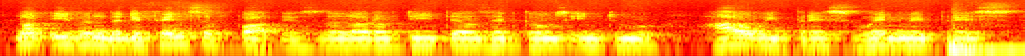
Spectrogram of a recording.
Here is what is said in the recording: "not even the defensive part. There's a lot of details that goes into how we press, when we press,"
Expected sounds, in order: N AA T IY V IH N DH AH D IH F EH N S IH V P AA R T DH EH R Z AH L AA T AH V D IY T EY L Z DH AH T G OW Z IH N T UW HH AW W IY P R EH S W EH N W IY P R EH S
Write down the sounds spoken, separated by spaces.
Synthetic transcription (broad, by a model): N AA T IY V IH N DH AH D IH F EH N S IH V P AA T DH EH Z AH L AA T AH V D IY T EY L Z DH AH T G OW Z IH N T UW HH AW W IY P R EH S W EH N W IY P R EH S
